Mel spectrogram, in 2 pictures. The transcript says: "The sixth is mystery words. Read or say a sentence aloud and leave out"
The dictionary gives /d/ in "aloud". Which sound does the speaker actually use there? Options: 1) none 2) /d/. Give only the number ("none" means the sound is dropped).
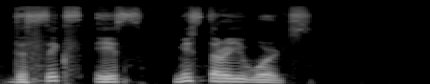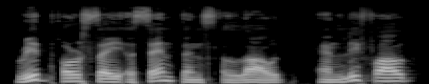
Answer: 2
